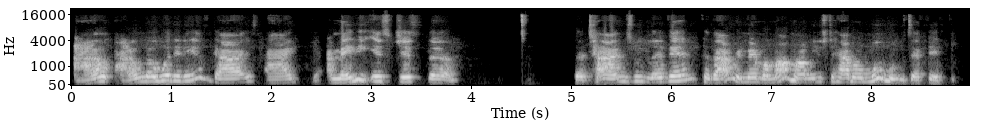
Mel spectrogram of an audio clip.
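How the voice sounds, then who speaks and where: A husky-voiced woman in her fifties hosts a gossip livestream, talking straight to her viewers in a chatty, familiar way. Her pitch swings widely as she talks. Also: big pitch swings, normal speed, low-quality recording. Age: 50s. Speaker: livestream host.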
